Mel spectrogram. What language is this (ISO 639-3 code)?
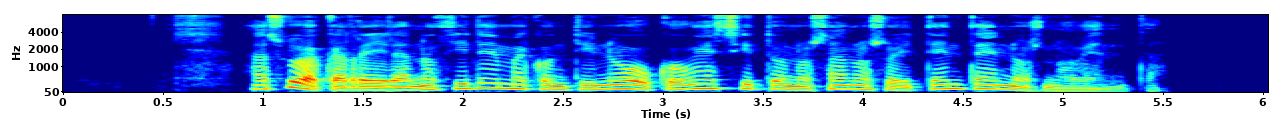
glg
